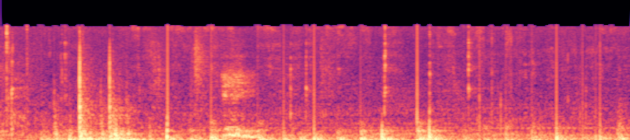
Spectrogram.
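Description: Handwriting scratches along during a Bible lesson, with a faint, steady scraping texture broken by light taps and strokes.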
